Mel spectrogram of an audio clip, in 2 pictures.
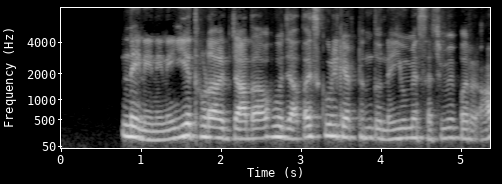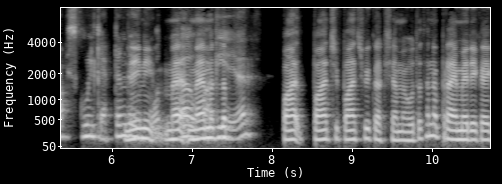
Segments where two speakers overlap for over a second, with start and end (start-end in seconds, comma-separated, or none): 6.1-7.5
